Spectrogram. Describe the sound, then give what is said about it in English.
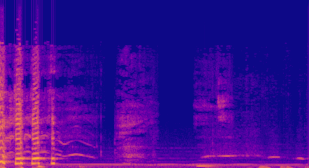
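A person whistles a casual, wandering tune in thin, sustained notes with short gaps, preceded by a few brief voiced bursts and soft background noise. “I'm nonchalantly whistling.”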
